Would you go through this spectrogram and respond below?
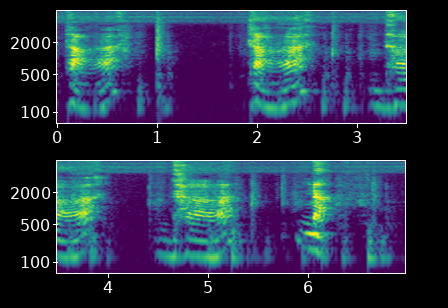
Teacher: ನಾಲಿಗೆ ಸುರುಳಿ ಆಕಾರದಲ್ಲಿ ಅಂಗ್ಳು ಭಾಗಕ್ಕೆ ತಟ್ಟಿ ಏನು ಮಾಡುತ್ತೆ, ಉಸಿರನ್ನು ಹೊರಗೆ ಚಾಡ್ತೀವಿ. ಆಗ ಉತ್ಪನ್ನ ಆಗುವಂಥ ಧ್ವನಿಗಳನ್ನೇ ನಾವು ಮೂರ್ಧನ್ಯ ಧ್ವನಿಗಳು ಎಂಬುದಾಗಿ ಕರಿತೀವಿ.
